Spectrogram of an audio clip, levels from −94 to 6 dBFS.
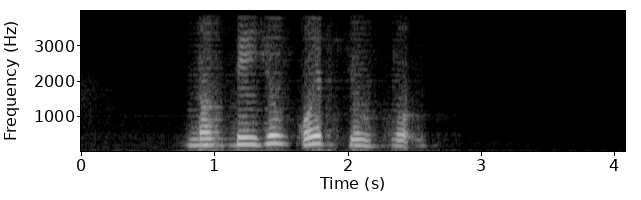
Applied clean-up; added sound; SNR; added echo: neural separator model SepFormer WHAMR!.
